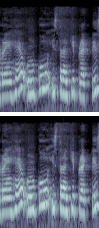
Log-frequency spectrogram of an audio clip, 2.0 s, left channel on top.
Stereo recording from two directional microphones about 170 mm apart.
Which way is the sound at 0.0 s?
35° right (ahead or behind).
